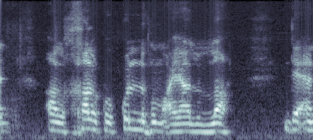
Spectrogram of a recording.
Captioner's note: Arabic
